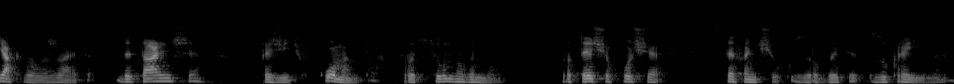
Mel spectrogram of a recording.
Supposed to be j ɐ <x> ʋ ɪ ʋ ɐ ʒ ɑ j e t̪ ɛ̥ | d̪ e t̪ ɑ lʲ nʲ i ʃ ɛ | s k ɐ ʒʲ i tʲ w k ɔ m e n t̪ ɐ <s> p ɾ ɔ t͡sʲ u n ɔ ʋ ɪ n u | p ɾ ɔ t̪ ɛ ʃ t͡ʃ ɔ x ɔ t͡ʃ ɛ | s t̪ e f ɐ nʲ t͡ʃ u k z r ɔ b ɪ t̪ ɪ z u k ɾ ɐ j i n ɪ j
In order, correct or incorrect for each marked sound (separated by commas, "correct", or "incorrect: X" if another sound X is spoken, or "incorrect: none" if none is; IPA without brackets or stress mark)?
incorrect: k, incorrect: x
